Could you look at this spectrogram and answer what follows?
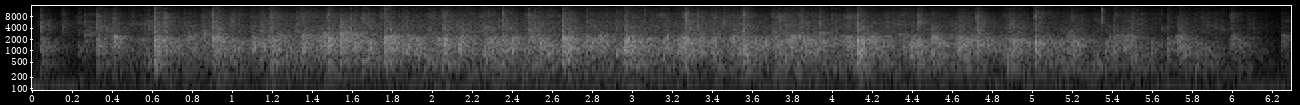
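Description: Sustained applause from an audience at a microbiology society lecture, dense steady clapping filling the room for several seconds without any talk.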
